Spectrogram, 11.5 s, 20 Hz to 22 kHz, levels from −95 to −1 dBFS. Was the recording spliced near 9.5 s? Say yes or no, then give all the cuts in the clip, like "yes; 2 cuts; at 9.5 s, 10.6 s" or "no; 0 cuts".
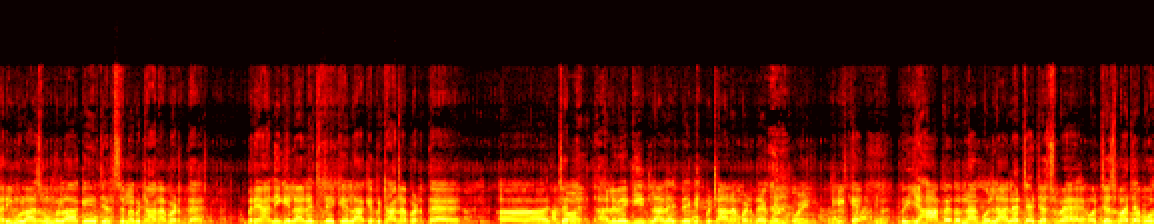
no; 0 cuts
